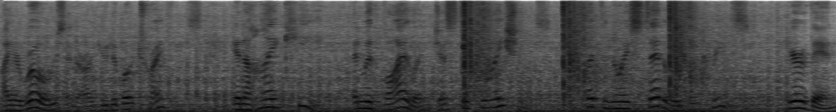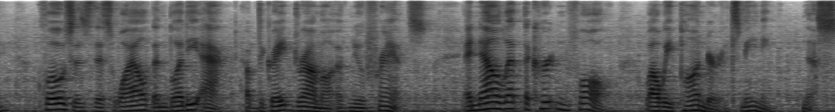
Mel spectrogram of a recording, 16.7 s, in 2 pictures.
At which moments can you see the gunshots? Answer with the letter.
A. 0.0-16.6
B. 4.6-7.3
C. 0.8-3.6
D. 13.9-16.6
B.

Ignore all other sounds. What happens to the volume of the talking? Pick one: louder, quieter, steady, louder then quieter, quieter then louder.
steady.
